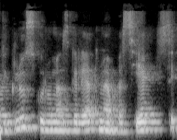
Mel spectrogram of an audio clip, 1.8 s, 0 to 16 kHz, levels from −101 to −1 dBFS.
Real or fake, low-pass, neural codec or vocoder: real; 14.4 kHz; none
